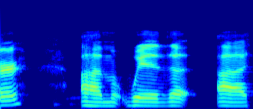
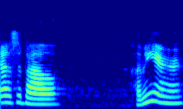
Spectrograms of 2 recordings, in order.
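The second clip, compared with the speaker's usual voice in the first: calm, higher-pitched feminine voice; 8 semitones higher than usual. Game narrator voices an unseen character calling a creature over: calm feminine voice. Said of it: "calm, feminine voice".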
